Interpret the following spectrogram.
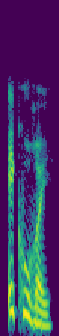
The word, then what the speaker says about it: écureuil: le prononce bien sûr écureuil se prononce écouruil répète après mo écouruil écureuil très bien tu l'as très bien dit continue à pratiquer et tu vas y arriver sans problème.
